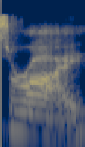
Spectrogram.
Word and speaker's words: Saray: a difficult name too my first name is Sarai so s it's often mispronounced and I I totally relate I understand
